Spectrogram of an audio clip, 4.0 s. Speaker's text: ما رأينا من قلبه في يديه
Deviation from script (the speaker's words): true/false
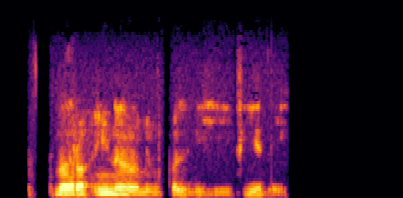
false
